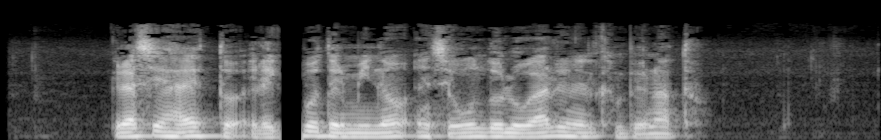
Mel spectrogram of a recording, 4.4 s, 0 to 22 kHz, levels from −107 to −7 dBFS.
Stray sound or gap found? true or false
true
